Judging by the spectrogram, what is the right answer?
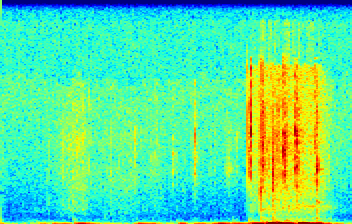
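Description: Soft keystrokes tap on a computer keyboard, faint and intermittent at first, then turning into a quicker, denser run of clicks near the end.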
